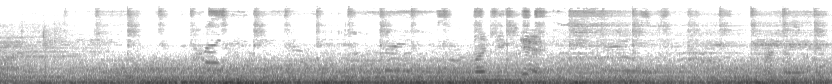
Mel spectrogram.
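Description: A car driving at highway speed, heard from inside the cabin: a steady low rumble of road and engine noise.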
